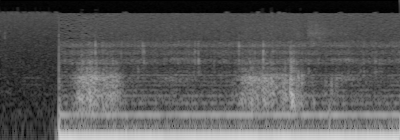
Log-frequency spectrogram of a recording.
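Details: Two soft, low rustling breaths over a steady low hum, loudest on breathing in; normal vesicular breath sounds.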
